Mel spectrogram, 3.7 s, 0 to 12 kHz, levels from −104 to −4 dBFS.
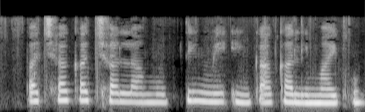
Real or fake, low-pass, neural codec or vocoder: real; 7.2 kHz; none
